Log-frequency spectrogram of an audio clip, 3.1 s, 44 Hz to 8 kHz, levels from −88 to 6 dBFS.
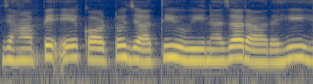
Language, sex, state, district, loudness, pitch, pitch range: Hindi, female, Jharkhand, Ranchi, -12 LUFS, 205 Hz, 195-230 Hz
